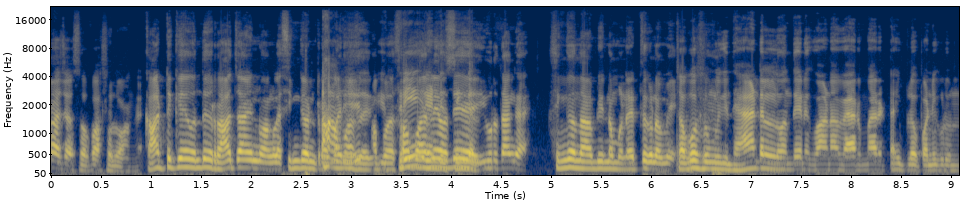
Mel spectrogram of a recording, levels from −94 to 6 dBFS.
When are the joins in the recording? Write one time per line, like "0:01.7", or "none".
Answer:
0:00.9
0:06.2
